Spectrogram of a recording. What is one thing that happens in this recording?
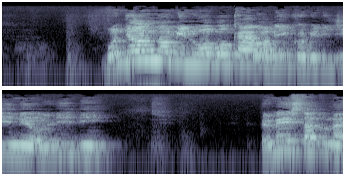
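An elderly man sings loudly and steadily, close by.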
